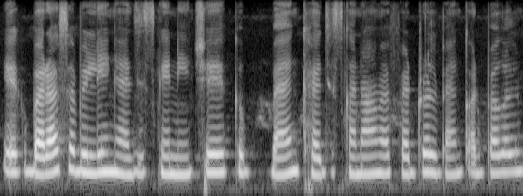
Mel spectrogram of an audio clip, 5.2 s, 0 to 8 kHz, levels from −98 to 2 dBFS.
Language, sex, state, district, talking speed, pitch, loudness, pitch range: Hindi, female, Bihar, Vaishali, 215 wpm, 245 Hz, -18 LUFS, 230-255 Hz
